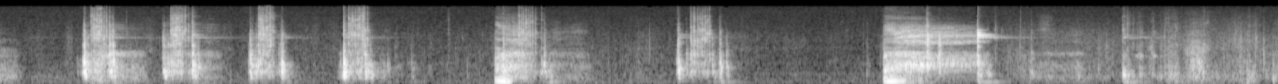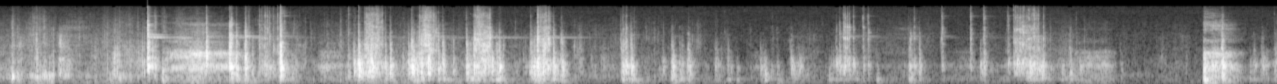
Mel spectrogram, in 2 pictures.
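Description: Bursts of a ratchet wrench tightening bolts on Quadratec QRC rocker guards fitted to a Jeep Wrangler JK, heard as repeated short clicking runs separated by pauses, close and fairly loud, with no talking.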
